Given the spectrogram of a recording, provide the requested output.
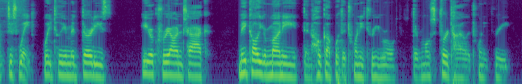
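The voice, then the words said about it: Imitates another person's voice. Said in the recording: “I'm not entirely sure who I was imitating there.”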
